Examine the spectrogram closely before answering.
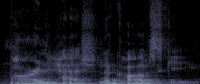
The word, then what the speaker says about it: Parnhashnakovsky: stonehinge like the monolith par hash novski you say it like you spell it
